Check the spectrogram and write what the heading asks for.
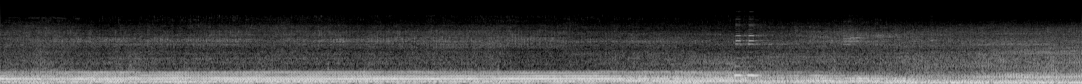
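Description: Rusi Sigma 250 motorcycle engine running at a steady cruising speed, heard from the rider's seat with wind rumble on the microphone. The engine note eases off about seven seconds in, and a brief high tone sounds at about the same time.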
